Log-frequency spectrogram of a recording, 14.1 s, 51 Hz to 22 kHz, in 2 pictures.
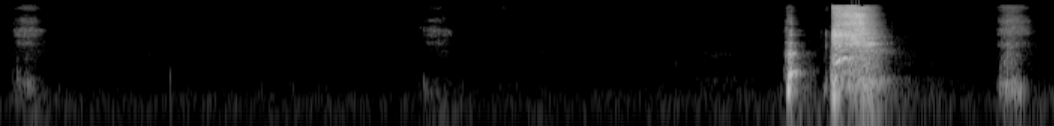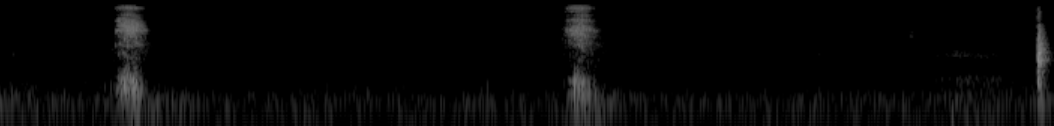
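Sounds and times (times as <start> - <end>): loud wet sneeze: 5.2 - 6.0.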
